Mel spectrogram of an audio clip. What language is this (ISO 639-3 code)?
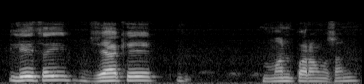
nep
